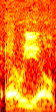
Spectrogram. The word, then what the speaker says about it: Arielle: pronounced Ariel this is actually spelled Ariel but Arielle then from the Cure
